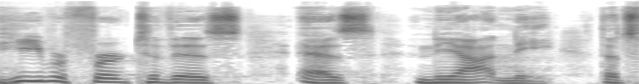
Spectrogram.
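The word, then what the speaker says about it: neoteny: and he referred to this as nyotny that's spelled n-e-o-t-e-n-y nyani means taking youthful characteristics into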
